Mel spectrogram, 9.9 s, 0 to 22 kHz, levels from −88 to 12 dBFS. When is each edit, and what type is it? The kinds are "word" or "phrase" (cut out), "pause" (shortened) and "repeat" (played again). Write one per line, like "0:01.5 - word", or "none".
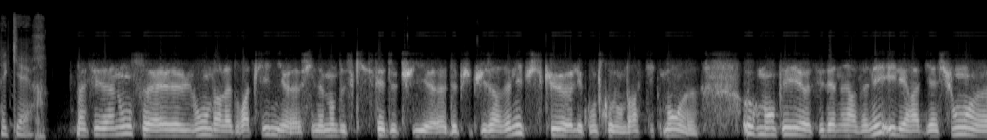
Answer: none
